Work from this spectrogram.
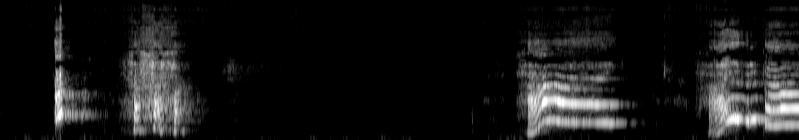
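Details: A yawning Husky puppy gives a couple of short sharp yips, then two drawn-out voiced yawns, each sweeping up and holding a steady rich tone for about a second, with silent gaps between.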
